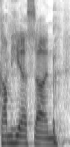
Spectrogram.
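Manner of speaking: imitated Austrian accent. Recapping a movie scene where the dad reveals himself to his son, Turbo Man's Austrian accent. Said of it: "with his Austrian accent".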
